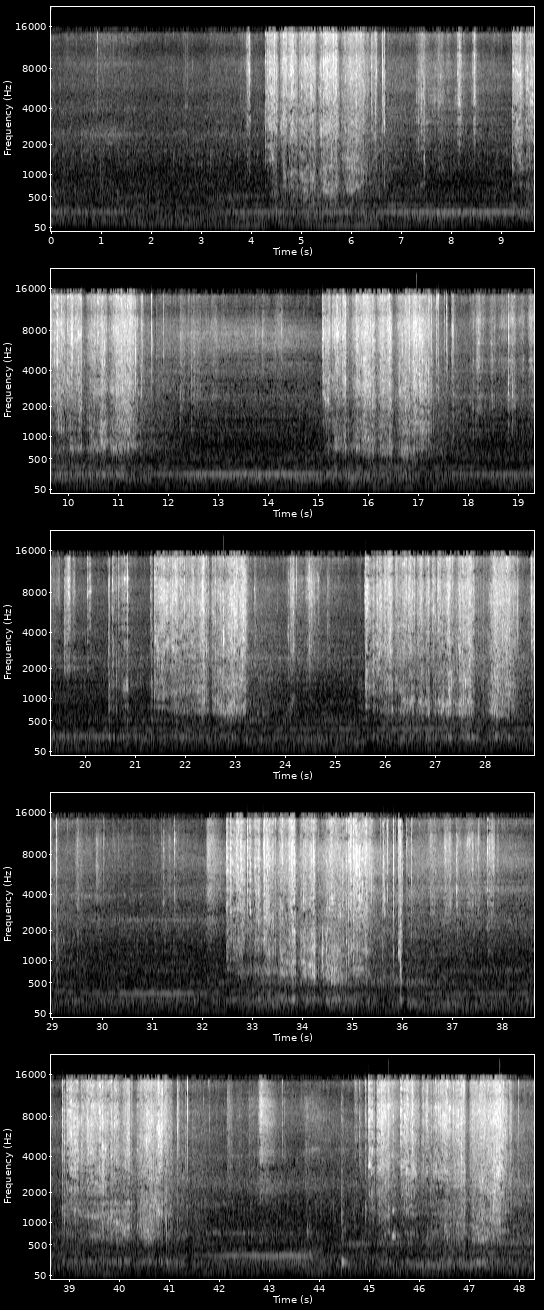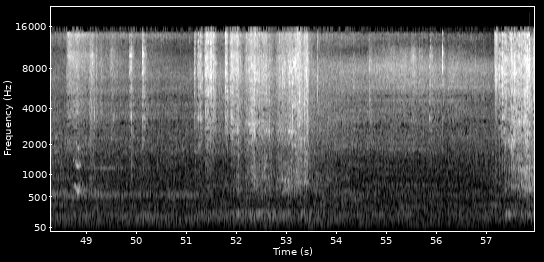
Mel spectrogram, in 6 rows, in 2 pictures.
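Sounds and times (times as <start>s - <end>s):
engine drone: 0.0s - 57.9s
hand tool scraping wet concrete: 3.8s - 54.8s, 57.2s - 57.9s.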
